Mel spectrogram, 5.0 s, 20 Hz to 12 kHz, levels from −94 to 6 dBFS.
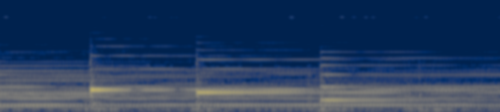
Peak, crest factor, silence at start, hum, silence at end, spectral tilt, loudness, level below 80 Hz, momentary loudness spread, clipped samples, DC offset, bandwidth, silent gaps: -14 dBFS; 20 dB; 0 s; none; 0 s; -9.5 dB/octave; -33 LUFS; -70 dBFS; 18 LU; under 0.1%; under 0.1%; 7.2 kHz; none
